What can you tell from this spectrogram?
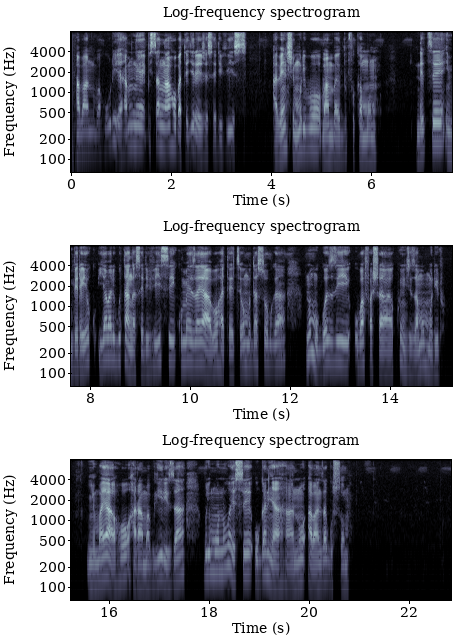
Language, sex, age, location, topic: Kinyarwanda, male, 18-24, Kigali, health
